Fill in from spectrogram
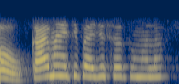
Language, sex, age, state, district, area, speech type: Marathi, female, 18-30, Maharashtra, Akola, rural, conversation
